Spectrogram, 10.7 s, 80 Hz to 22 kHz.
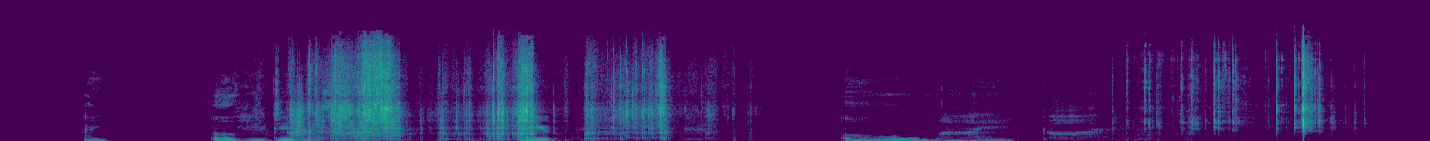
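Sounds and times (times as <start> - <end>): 
speech: 1.6 - 2.6, 3.9 - 4.3, 6.3 - 7.2
small metal handcuff keys jangling: 8.4 - 10.3.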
